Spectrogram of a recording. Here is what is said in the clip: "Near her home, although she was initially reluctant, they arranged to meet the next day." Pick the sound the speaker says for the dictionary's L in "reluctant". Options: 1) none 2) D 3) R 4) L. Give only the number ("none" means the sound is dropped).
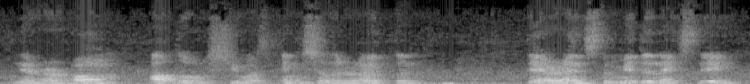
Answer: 1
